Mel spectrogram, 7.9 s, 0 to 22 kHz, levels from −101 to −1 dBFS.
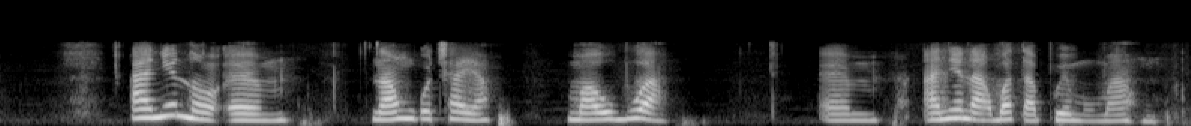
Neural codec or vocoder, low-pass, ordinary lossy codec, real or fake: none; 5.4 kHz; AAC, 32 kbps; real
